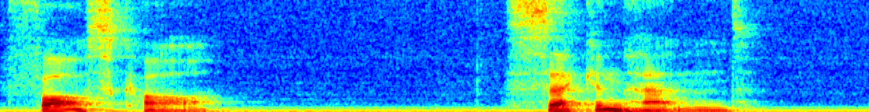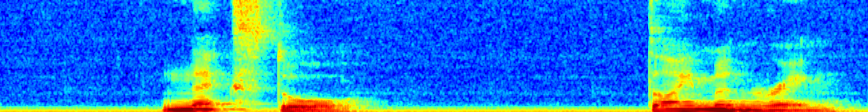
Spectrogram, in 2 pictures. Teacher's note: The t and d sounds may be removed from the end of words in phrases such as fast car, second hand, next door, diamond ring.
